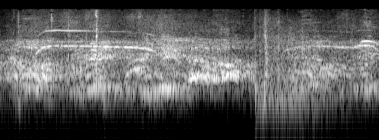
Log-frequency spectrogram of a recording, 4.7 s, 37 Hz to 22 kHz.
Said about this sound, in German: Während die schätzungsweise 40.000 Demonstranten zum ganz überwiegenden Teil friedlich bleiben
